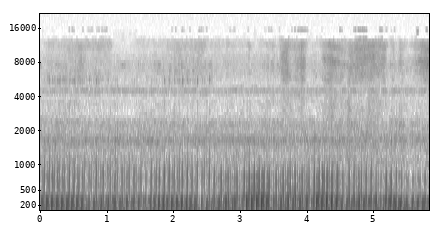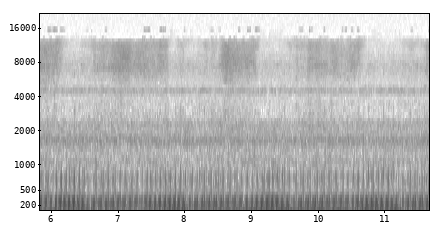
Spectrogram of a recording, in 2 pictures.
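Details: A gentle, peaceful purr from a domestic cat: a continuous low buzzing rumble pulsing with inhale and exhale roughly once a second, steady and even throughout.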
